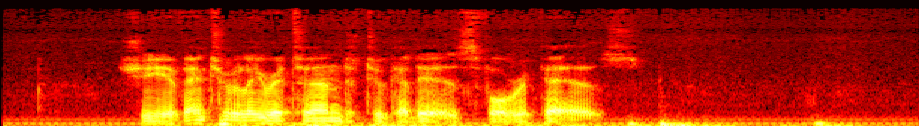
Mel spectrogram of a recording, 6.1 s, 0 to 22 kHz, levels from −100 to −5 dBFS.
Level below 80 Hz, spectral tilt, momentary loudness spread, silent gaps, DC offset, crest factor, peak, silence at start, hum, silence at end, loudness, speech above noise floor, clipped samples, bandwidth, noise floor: -30 dBFS; -8 dB/octave; 16 LU; none; under 0.1%; 16 dB; -2 dBFS; 0.05 s; none; 0.05 s; -18 LUFS; 25 dB; under 0.1%; 16 kHz; -42 dBFS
